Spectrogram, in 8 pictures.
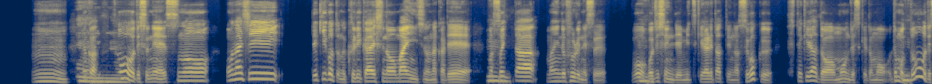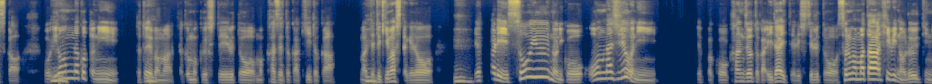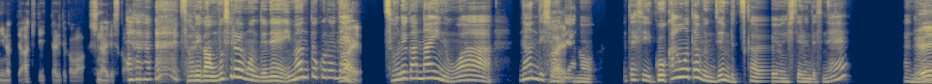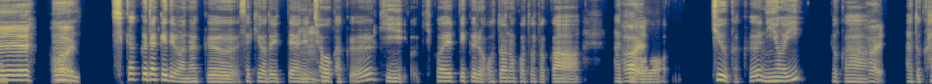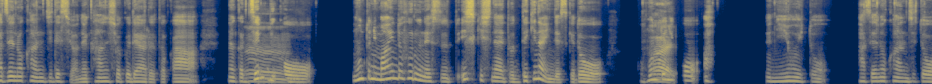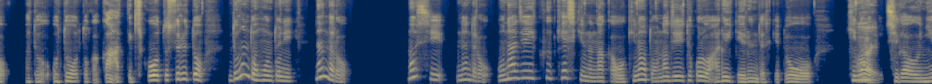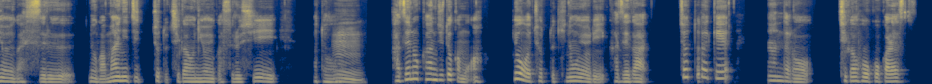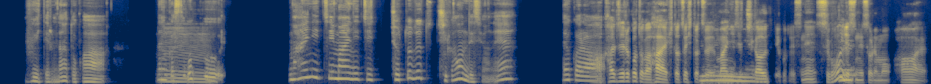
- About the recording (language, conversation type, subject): Japanese, podcast, 都会の公園でもできるマインドフルネスはありますか？
- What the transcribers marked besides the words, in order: laugh; surprised: "ええ"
